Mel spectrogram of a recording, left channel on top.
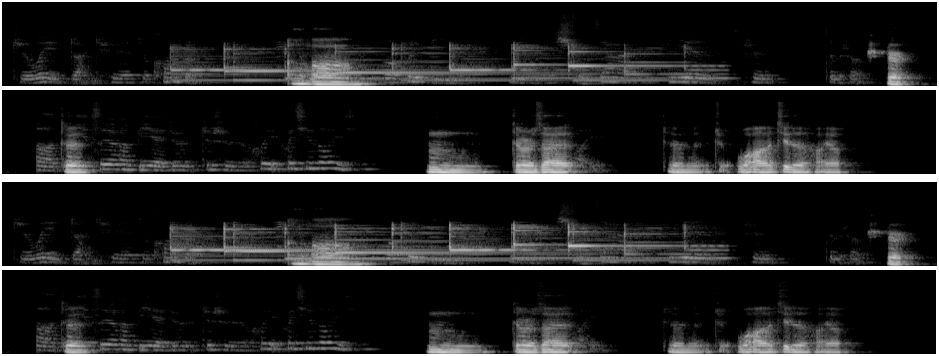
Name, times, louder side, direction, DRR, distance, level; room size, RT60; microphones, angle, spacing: voice 1, 0.1-2.0 2.9-4.7 5.1-7.7 8.3-8.7 9.7-13.1 14.6-15.3, left 2 dB, 35° left, 4.1 m, -42 dB
sound 1, 1.7-7.3, right 3 dB, 35° right, 0.7 m, -30 dB
voice 2, 2.8-3.6 8.7-9.1 10.0-10.2 13.6-15.1 16.0-17.7, left 3 dB, 50° left, 0.7 m, -20 dB
14.0 x 6.5 x 6.5 m
head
